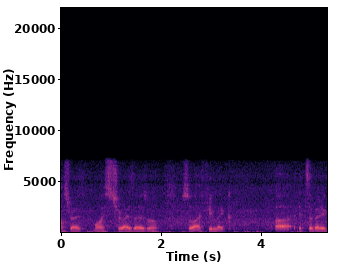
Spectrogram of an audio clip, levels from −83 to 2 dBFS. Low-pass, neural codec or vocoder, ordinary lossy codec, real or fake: 7.2 kHz; none; none; real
